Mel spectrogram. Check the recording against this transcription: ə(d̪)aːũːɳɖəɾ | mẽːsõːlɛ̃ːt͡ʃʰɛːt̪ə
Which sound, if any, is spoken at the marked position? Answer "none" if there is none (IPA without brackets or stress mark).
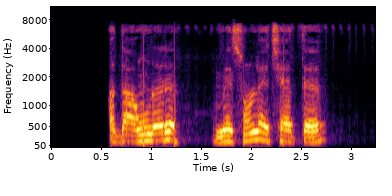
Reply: d̪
